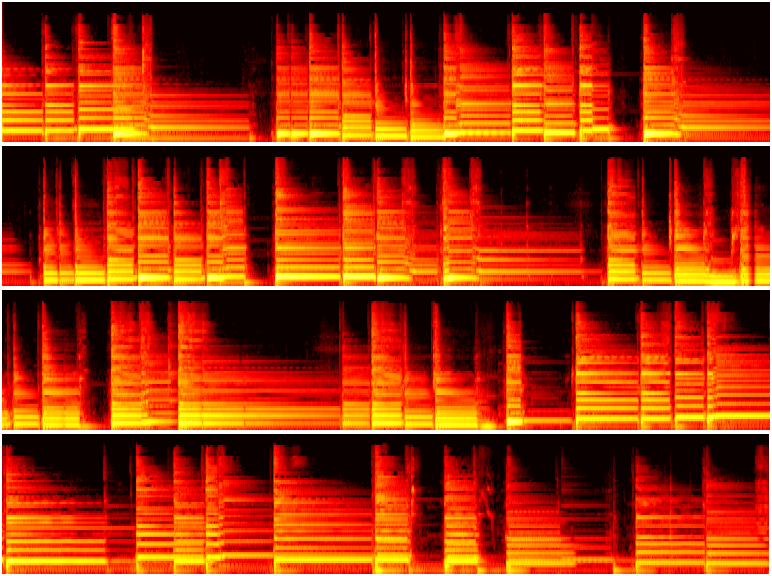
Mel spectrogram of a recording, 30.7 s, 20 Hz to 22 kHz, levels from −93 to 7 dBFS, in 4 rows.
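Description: Six bursts of packet loss hit the music at 15.13, 15.32, 15.92, 17.05, 17.29 and 17.72 s. Each time about 60 ms of audio is missing. The receiver stretches the last sound into a fading buzz or hiss for roughly 60 ms, then jumps ahead.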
